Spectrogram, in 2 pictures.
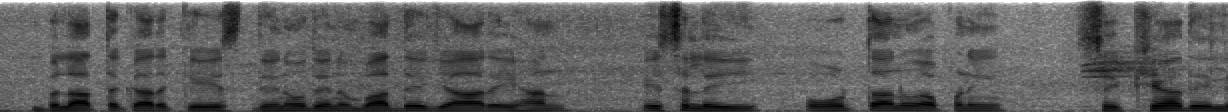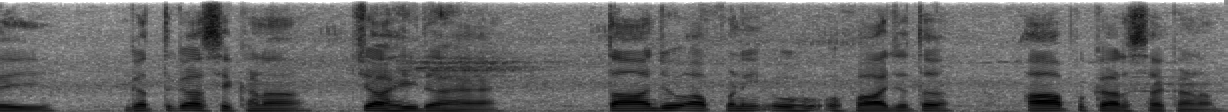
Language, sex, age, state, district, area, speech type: Punjabi, male, 30-45, Punjab, Kapurthala, urban, spontaneous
